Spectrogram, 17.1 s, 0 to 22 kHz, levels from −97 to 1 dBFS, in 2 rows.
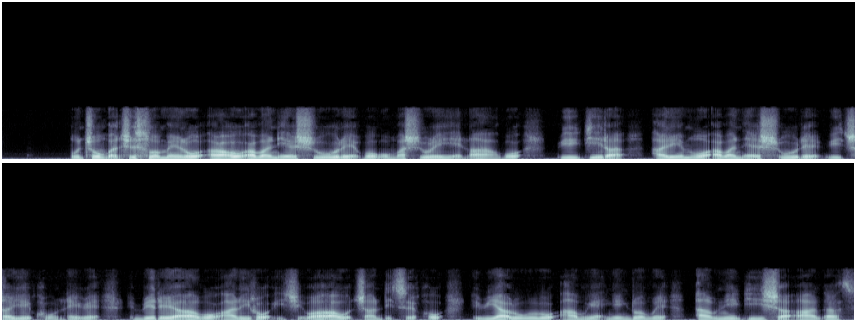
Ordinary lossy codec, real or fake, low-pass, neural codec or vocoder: MP3, 64 kbps; fake; 7.2 kHz; autoencoder, 22.05 kHz, a latent of 192 numbers a frame, VITS, trained on many speakers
